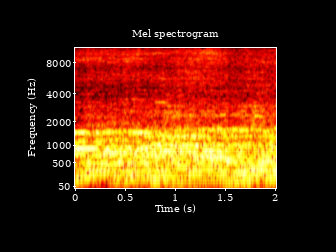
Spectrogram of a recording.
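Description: Background music of a choir singing long, held chords.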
